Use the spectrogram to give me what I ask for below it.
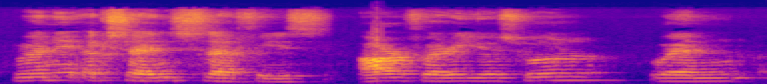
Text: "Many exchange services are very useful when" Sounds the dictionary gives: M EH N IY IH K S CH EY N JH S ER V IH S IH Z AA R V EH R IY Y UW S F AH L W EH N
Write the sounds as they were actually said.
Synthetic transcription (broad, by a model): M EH N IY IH K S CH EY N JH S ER F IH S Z AA R V EH R IY Y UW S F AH L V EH N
